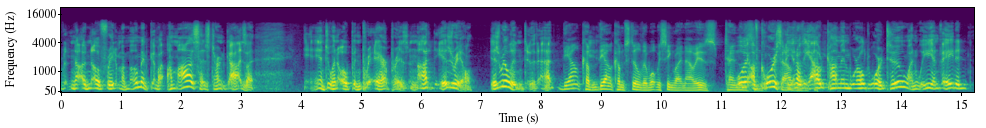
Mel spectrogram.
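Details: Spasmodic dysphonia in an adult male whose voice was strong until age 42, following a neurological injury in 1996; he attributes his voice to the brain sending wrong signals to the vocal cords, not to the vocal cords themselves.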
